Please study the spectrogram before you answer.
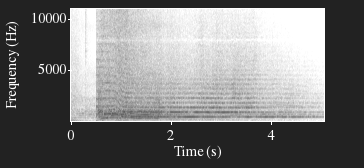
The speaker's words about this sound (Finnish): joten eiköhän me tässä vapunkin kunniaksi laitetaan nyt taas moottorit käyntiin.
